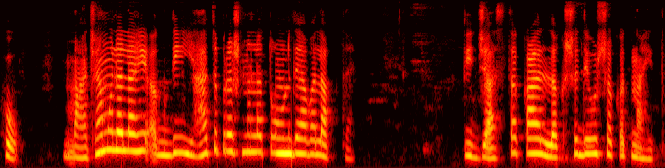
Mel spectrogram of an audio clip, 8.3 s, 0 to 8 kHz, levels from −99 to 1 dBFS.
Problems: constant background noise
